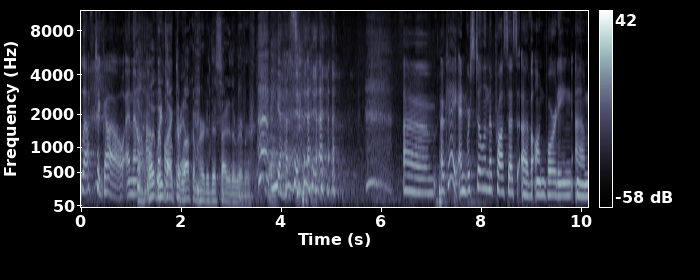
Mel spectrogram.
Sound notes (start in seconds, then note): 3.6 laughter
